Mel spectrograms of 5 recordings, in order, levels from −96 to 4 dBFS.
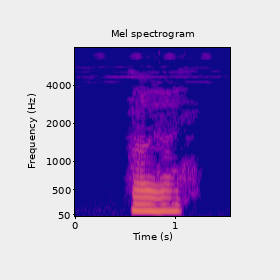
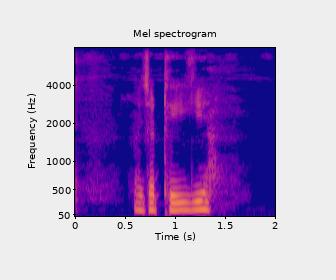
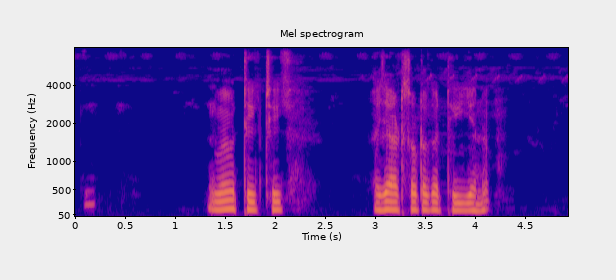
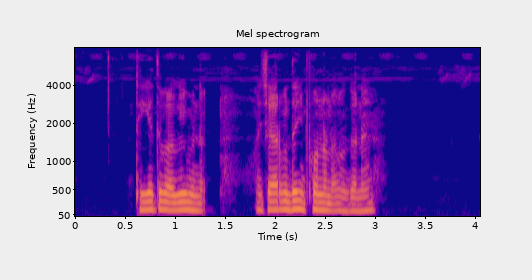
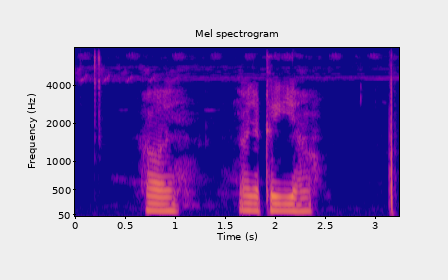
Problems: none marked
